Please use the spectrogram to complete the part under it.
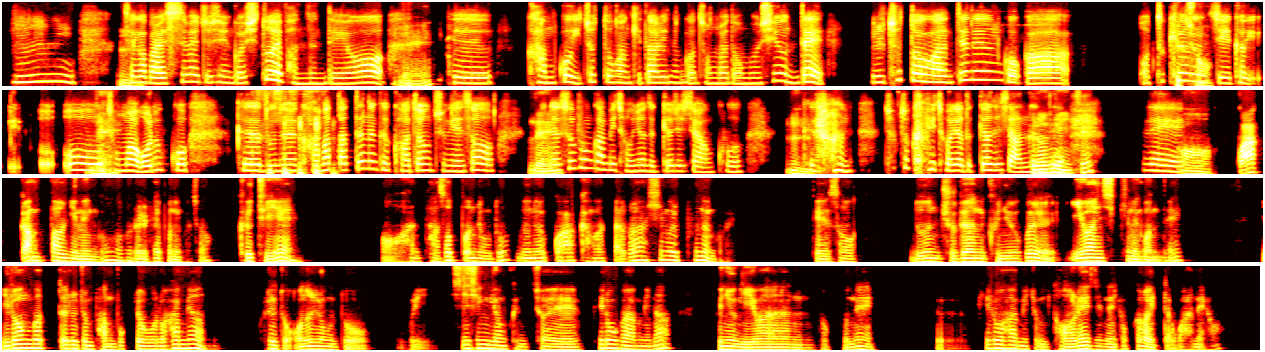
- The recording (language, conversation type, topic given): Korean, advice, 스크린 때문에 눈이 피곤하고 산만할 때 어떻게 해야 하나요?
- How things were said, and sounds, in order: other background noise; tapping; laugh; laughing while speaking: "그런 촉촉함이"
